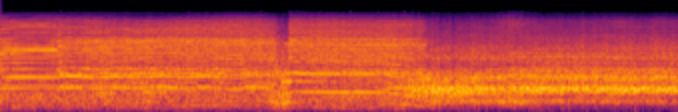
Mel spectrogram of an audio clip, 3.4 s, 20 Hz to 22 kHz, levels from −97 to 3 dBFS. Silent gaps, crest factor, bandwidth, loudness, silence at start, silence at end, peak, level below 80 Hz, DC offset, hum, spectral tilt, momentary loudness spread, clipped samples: none; 12 dB; 13 kHz; -13 LUFS; 0 s; 0 s; -2 dBFS; -74 dBFS; under 0.1%; none; 1 dB/octave; 1 LU; under 0.1%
